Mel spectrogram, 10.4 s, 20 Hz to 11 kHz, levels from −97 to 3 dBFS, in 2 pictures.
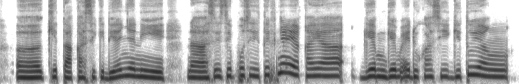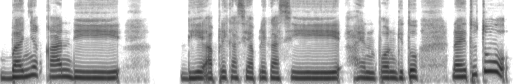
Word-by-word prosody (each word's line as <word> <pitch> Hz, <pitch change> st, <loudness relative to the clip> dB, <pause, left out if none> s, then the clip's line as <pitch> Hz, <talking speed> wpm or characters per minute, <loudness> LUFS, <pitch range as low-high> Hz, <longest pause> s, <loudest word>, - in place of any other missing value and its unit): eee, 205 Hz, 0 st, +4 dB
kita 225 Hz, -3 st, 0 dB
kasih 200 Hz, +2 st, -2 dB
ke 200 Hz, -, -3 dB
dianya, 235 Hz, +7 st, +2 dB
nih. 205 Hz, -6 st, +3 dB, 0.2 s
Nah, 200 Hz, -1 st, +4 dB
sisi 235 Hz, +3 st, -1 dB
positifnya 265 Hz, +8 st, -1 dB
ya -, -, +1 dB
kayak, 255 Hz, 0 st, +1 dB, 0.2 s
game-game 230 Hz, +1 st, +2 dB
edukasi 230 Hz, +1 st, -3 dB
gitu 225 Hz, +7 st, -3 dB
yang 235 Hz, -6 st, +1 dB
banyak 215 Hz, +9 st, +1 dB
kan, 225 Hz, 0 st, -1 dB
di 195 Hz, -1 st, 0 dB, 0.6 s
di 185 Hz, +3 st, 0 dB
aplikasi-aplikasi 190 Hz, -1 st, -1 dB, 0.2 s
handphone, 195 Hz, +1 st, -1 dB
gitu. 225 Hz, +4 st, +2 dB, 0.4 s
Nah, -, -, +5 dB
itu 295 Hz, +6 st, -2 dB
tuh, 415 Hz, -1 st, +3 dB
215 Hz, 145 wpm, -23 LUFS, 195-235 Hz, 0.6 s, Nah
